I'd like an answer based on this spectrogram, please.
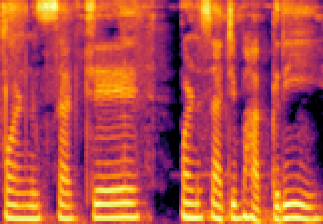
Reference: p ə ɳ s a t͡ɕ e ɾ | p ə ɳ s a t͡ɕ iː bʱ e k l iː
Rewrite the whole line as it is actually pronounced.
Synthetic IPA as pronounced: p ə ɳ s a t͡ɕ e | p ə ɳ s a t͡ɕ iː bʱ a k ɾ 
